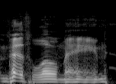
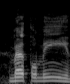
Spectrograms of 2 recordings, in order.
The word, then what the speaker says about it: methylamine: What's It's not methylomane. That does. Yeah, I made it sound Chinese, didn't I? Well, what? Okay, pronounce a word for me so I know I do. Methylamine.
